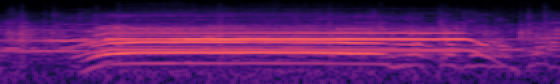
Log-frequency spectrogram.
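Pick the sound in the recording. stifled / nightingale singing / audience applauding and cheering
audience applauding and cheering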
